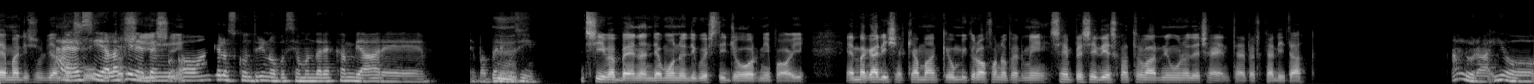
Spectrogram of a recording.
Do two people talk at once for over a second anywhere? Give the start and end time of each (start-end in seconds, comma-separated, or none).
0.5-1.9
